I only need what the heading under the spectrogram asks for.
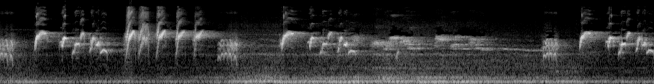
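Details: A red-whiskered bulbul sings a "double-voiced" song: loud, bright whistled phrases of quick rising and falling notes in bursts with short pauses between them, over a faint low hum; Red-whiskered bulbul.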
